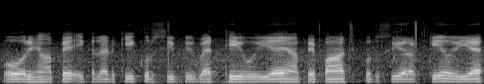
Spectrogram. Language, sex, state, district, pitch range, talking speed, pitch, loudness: Hindi, male, Haryana, Charkhi Dadri, 120-130 Hz, 210 wpm, 125 Hz, -18 LUFS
